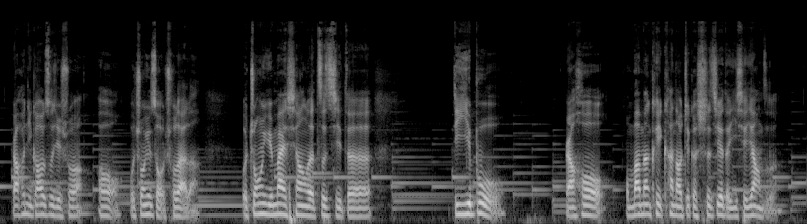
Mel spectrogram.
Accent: Hegang, Heilongjiang, China; moved away as an adult; 我第一次出远门是在18岁离开家乡，然后我是从黑龙江的鹤岗，我的家乡一路辗转穿越了整个大半个中国，前往了新疆。

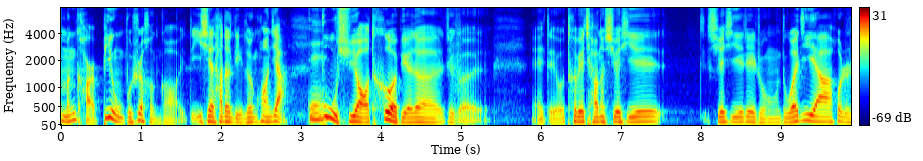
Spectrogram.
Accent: North China, China; 作为北方人感受了一点小小的南方震撼。

